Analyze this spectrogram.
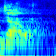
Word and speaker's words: Yahweh: Estas son Yud, Hei, Bab, Hei, cuya pronunciación es Yahweh.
